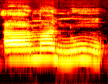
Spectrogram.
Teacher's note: حمزہ پہ بھی کھڑی زبر ہے تو اس کو بھی 2 حرکات کھینچیں گے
